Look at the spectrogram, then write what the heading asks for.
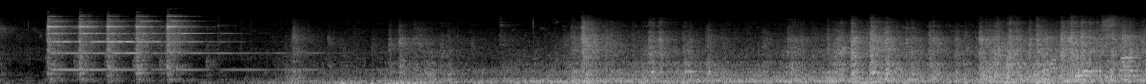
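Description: A bell struck about five times in quick succession, ringing on briefly. Then a narrow-gauge train runs along the track, its wheels clattering in a steady rhythm and growing louder as it comes closer.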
